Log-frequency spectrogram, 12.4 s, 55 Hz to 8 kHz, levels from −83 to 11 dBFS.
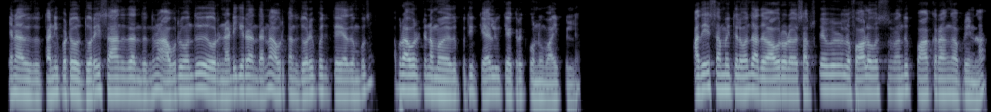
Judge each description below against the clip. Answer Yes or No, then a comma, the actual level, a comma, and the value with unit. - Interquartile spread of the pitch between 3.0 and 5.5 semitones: No, narrow, 2.5 semitones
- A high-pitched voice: No, low, 130 Hz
